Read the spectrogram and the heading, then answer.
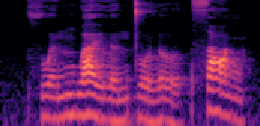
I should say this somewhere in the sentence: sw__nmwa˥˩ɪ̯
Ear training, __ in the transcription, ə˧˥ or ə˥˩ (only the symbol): ə˧˥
